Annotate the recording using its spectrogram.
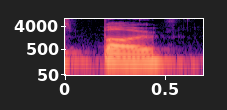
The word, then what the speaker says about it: Bo: It's like bowl.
